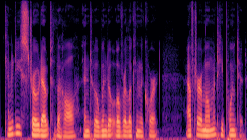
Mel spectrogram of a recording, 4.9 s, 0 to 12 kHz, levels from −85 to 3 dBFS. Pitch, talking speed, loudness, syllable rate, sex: 120 Hz, 220 wpm, -18 LUFS, 6.8 syllables/s, male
